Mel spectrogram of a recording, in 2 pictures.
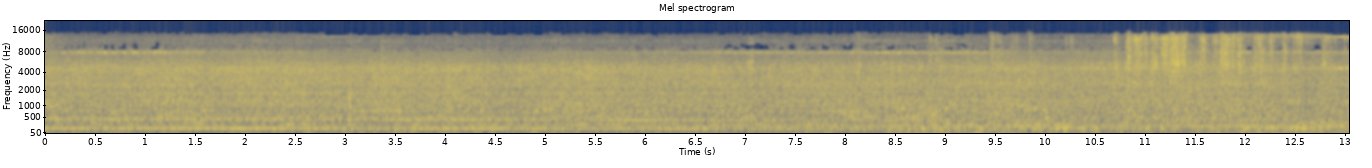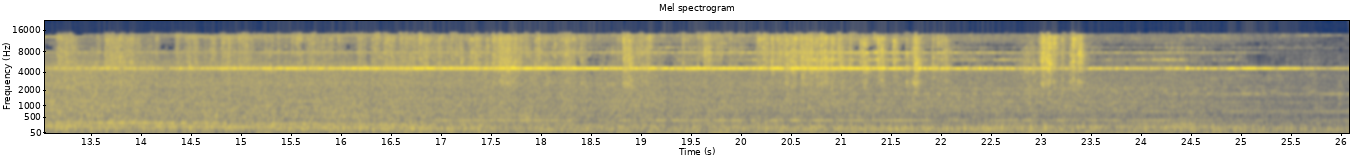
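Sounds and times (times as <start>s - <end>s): high wheel squeal: 0.0s - 26.0s
train wheels rumbling on rail: 0.0s - 26.0s.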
